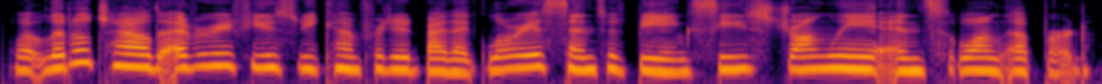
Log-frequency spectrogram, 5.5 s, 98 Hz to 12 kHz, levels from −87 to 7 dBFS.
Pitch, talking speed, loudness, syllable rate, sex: 235 Hz, 205 wpm, -17 LUFS, 5.6 syllables/s, female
